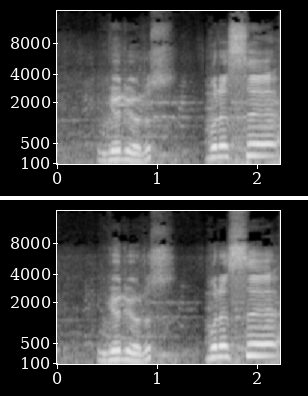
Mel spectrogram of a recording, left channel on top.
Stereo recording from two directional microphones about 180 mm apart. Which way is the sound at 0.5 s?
5° right (ahead or behind).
